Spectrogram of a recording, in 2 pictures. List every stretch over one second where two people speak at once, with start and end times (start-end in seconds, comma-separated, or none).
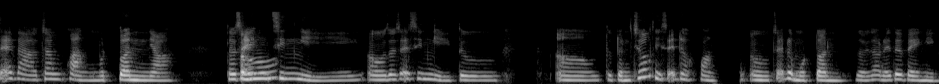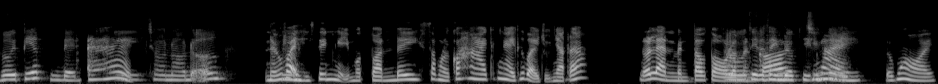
16.6-18.1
